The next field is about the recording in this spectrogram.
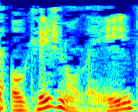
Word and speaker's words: occasionally: 不过在 occasionally, 它的音标里头它念成 occasionally, 少了一个 L 的这个符号在里边 ,lally, 但是呢实际上呢一般还是念 occasionally 比较多哦。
